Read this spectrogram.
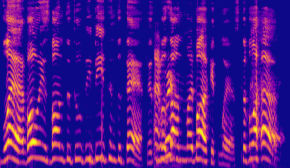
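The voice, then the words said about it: Vampire voice, Adam Sandler-like. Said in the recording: “When you become a vampire, you just start to sound like this... This is what all vampires eventually sound like... Now you just Adam Sandler.”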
